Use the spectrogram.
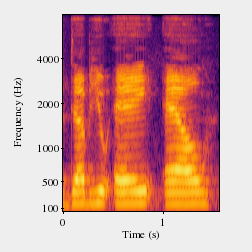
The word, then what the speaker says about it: walk: Because this is an ah sound. Even though the L is there, it is an ah sound. So we'll put this one as a W-A-L-K.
